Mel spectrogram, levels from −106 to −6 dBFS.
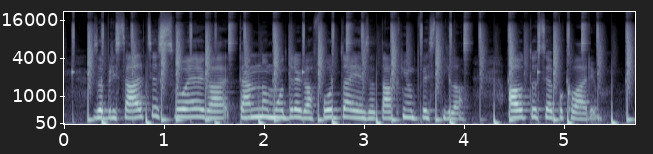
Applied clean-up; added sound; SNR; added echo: none; Drum kit; 6 dB; none.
